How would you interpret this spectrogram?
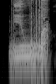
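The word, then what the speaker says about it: من والد: Misalnya ketemu waw min walidin wala nasir, min walidin wala nasir, miwa masuk miwa, masuknya ke khaysyum, keluar dengan wa, ada makhrajnya nanti di bibir.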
